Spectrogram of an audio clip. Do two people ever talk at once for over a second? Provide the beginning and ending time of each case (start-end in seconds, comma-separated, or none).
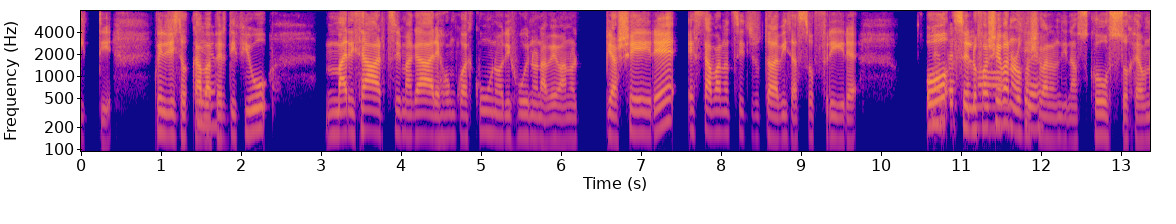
10.7-12.0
